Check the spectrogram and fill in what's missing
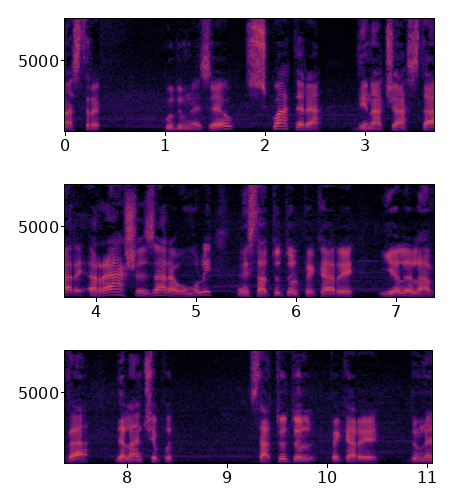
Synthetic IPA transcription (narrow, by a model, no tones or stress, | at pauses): ast̪ɾə | kud̪umne̞ze̞wskoat̪e̞ɾea | d̪inat͡ʃast̪aɾe̞re̞aʃe̞zaɾeao̞muluj | ɨnst̪at̪ut̪ulpe̞kaɾe̞ | je̞lɨlavea | d̪e̞laɨnt͡ʃe̞put̪̚ | st̪at̪ut̪ulpe̞kaɾe̞ | d̪umne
